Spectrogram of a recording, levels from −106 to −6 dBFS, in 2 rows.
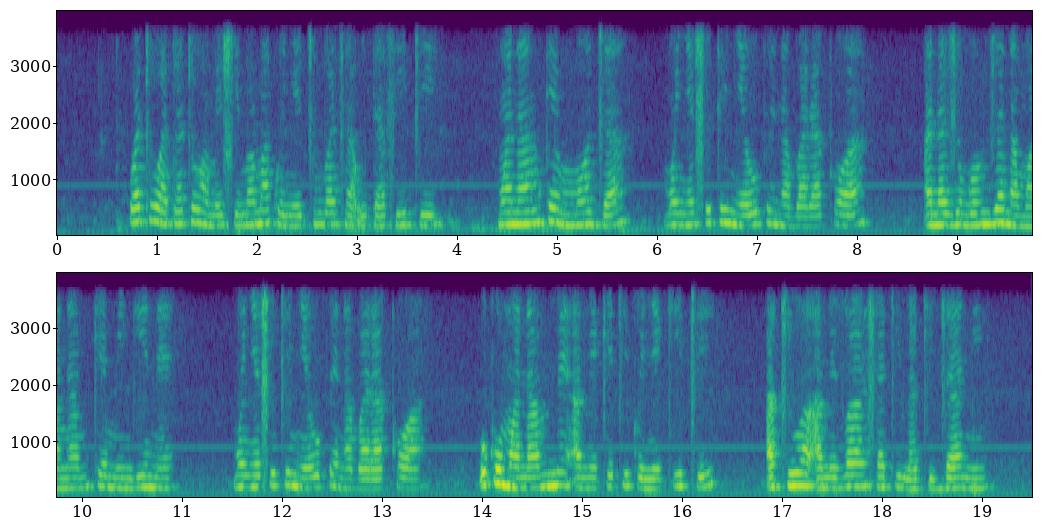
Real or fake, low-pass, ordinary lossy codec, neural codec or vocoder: real; 3.6 kHz; AAC, 32 kbps; none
